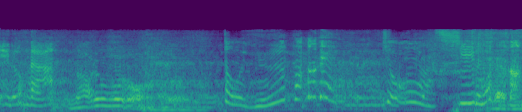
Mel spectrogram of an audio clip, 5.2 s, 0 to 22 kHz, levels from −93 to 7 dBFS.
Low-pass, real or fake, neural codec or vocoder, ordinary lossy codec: 7.2 kHz; fake; codec, 16 kHz, 4 kbps, FunCodec, trained on LibriTTS, 50 frames a second; AAC, 32 kbps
